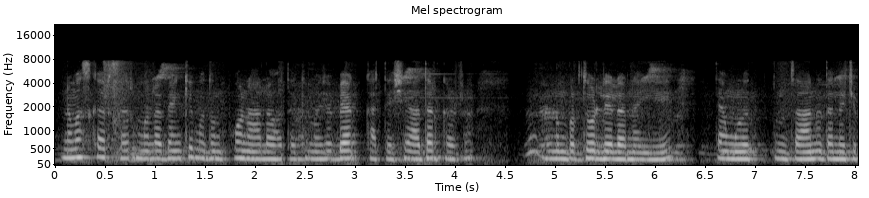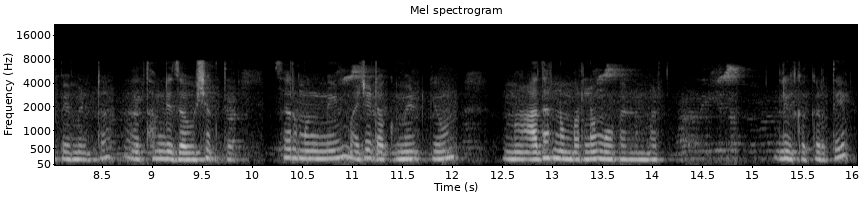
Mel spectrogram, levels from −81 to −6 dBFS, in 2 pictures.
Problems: constant background noise, continuous background conversations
